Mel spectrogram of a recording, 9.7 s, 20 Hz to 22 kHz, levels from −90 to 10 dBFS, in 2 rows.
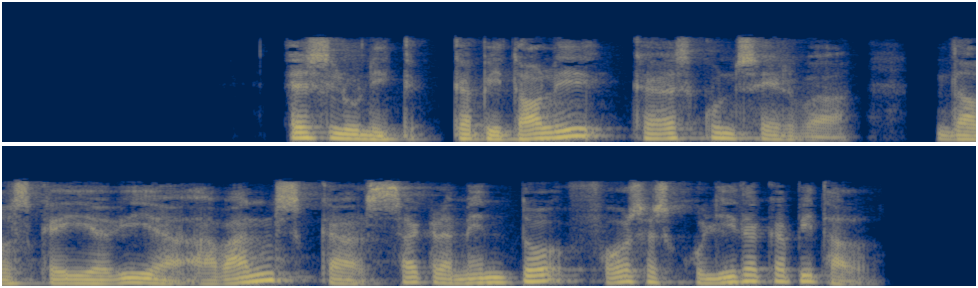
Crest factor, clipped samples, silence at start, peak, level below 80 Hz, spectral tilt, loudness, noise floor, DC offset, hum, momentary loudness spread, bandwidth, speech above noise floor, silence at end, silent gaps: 18 dB; under 0.1%; 1.45 s; -2 dBFS; -52 dBFS; -5 dB/octave; -20 LUFS; under -90 dBFS; under 0.1%; none; 9 LU; 8.2 kHz; over 71 dB; 0.5 s; 2.22-2.26 s, 4.57-4.67 s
